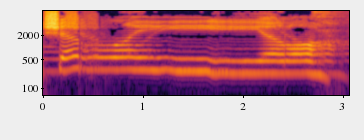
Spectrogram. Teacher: شرعی یرہ میں را پر دو زبر کی تنوین ہے، تنوین کے بعد حروف یرملون میں سے یا ہے تو یہاں پر ادغام مع الغنہ کا قاعدہ ہوگا، یعنی تنوین میں ہم غنہ کر کے پڑھیں گے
